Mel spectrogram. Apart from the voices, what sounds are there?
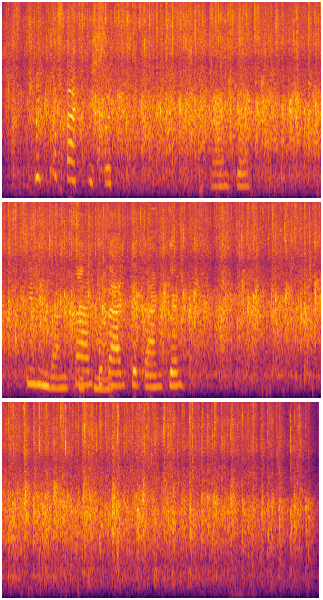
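audience applause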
